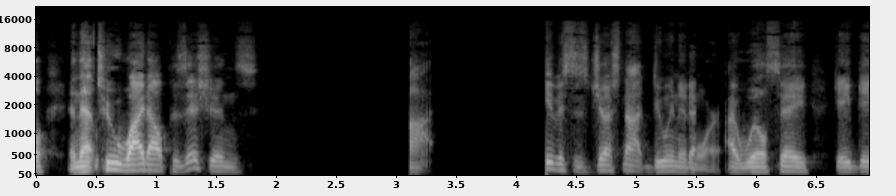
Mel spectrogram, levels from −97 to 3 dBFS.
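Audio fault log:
0.47–0.52 s and 5.44–5.50 s: damaged data in a compressed stream. In two places the compressed stream carries corrupted bytes, so the decoder misreads the frames there, loses sync and has to hunt for the next valid frame header. Each break is brief, about 50 to 60 ms, and comes through as a short chirp or squawky blip cutting into the speech.
2.75–3.12 s and 3.91–4.25 s: clipped start after a pause. The output device drops into a sleep state during silence, about 0.9 s before the first event and 0.6 s before the second, and needs time to wake and lock again. The opening of the speech that follows each pause is swallowed: about 0.37 s is lost the first time and about 0.34 s the second, so the speech begins abruptly, missing its first sounds.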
